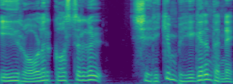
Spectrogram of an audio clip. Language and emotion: Malayalam, fearful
